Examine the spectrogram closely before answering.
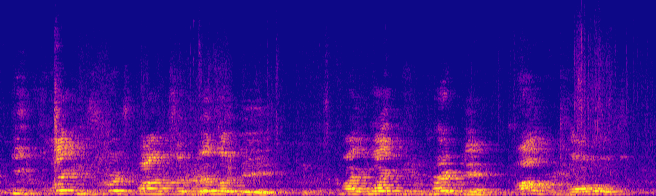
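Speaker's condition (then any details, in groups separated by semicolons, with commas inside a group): Cerebral palsy; since birth, born not breathing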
